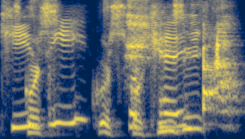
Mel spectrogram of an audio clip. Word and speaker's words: Scorsese: Scorsese. – How do you pronounce it? – Scorsese.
